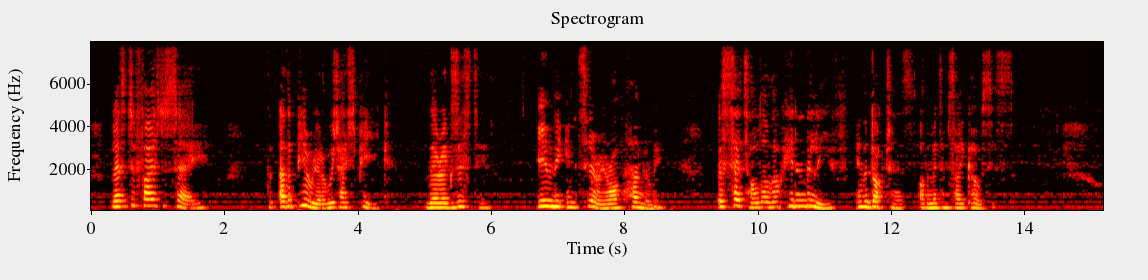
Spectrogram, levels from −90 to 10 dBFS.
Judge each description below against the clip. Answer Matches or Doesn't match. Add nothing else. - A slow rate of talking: Matches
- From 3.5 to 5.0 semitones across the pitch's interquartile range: Matches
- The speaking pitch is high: Matches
